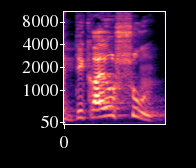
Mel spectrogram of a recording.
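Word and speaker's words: δικαιοσύνη: ये देखो ये दिकायोशून, इसको याद रखना, यहां कंफ्यूज होने की स्थिति होती है, अलग अलग शब्दों का अलग अलग उच्चारण होता है।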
